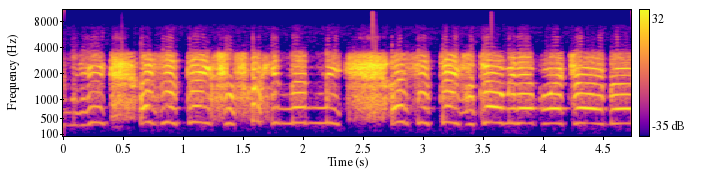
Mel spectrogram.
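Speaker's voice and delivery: squeaky mock thanks to the agent; high mock voice. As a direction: pitch way up like a scared kid.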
